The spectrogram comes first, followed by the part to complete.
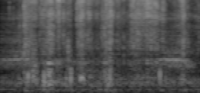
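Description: Clear plastic packaging bags crinkling as they are handled, an irregular run of small crackles and rustles.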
